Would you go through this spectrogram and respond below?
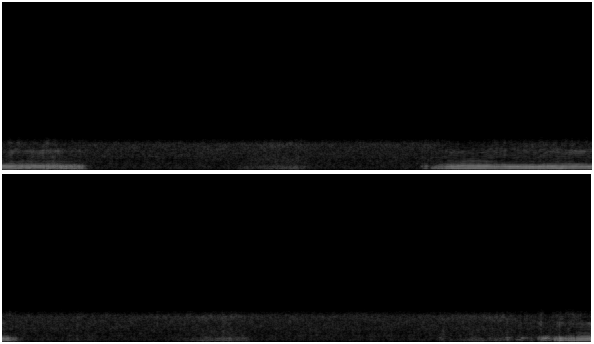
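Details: Rhythmic voiced snoring sounds on breathing, with one longer loud snore and softer ones between, from a sleeping pet; snoring.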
